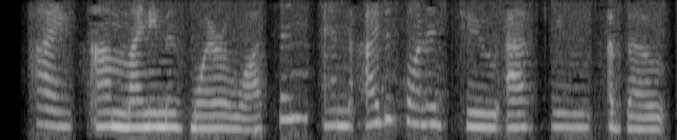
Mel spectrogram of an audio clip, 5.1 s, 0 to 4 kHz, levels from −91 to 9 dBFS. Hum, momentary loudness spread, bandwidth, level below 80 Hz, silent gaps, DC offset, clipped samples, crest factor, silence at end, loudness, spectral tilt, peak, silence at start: none; 10 LU; 4 kHz; -58 dBFS; none; under 0.1%; under 0.1%; 14 dB; 0.1 s; -28 LUFS; -4 dB/octave; -14 dBFS; 0.2 s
